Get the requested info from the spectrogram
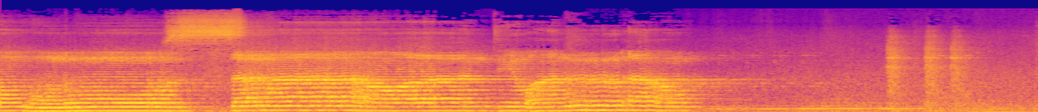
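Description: A man's melodic Quran recitation through a microphone and sound system: long, drawn-out sung phrases with a quick breath about two seconds in. The voice stops about nine seconds in, leaving a faint steady hum and a few small clicks.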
